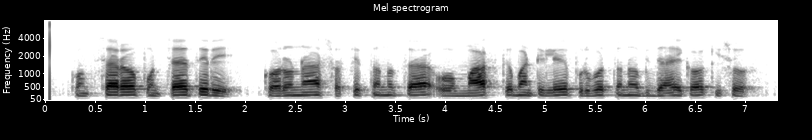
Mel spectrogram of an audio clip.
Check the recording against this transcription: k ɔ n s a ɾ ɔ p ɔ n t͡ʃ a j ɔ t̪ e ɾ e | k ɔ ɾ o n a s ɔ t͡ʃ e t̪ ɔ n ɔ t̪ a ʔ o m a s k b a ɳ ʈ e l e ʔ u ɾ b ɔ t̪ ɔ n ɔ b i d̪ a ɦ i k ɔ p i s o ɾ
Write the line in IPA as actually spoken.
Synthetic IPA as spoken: k ɔ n s a ɾ ɔ p ɔ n t͡ʃ a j ɔ t̪ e ɾ e | k ɔ ɾ o n a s ɔ t͡ʃ e t̪ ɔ n ɔ t̪ a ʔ o m a s k b a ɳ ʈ i l e p u ɾ b ɔ t̪ ɔ n ɔ b i d̪ a ɦ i k ɔ k i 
